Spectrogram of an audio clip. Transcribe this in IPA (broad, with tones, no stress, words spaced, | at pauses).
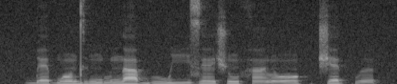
ɡ͡bɛ˨bɔ̃˦dɨ˧ ŋu˦na˦bu˧ wiː˦zɛ̃˧ ʃũ˧ hã˨lɔ̃˨˦ | t͡ʃɛ˦ kʷə˨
